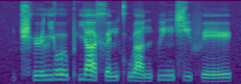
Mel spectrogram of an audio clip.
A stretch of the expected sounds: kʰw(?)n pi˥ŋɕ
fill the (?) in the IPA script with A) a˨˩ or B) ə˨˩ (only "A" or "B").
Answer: A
